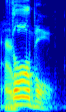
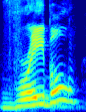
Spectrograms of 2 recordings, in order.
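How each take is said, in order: First: The R comes after the first vowel. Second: The R comes right after the V. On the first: The speaker calls it wrong. "it's god awful how they butchered the names" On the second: The speaker calls it right. "If you can't pronounce Vrabel"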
